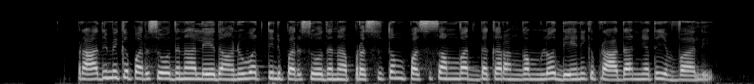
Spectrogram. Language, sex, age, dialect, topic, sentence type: Telugu, female, 18-24, Utterandhra, agriculture, question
